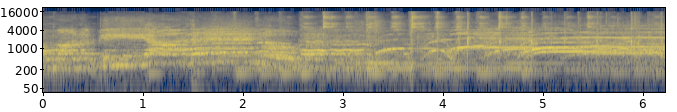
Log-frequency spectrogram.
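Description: Acoustic guitar strummed under several voices singing together close by. From about halfway in, many voices slide up into overlapping, long-held whoops.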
